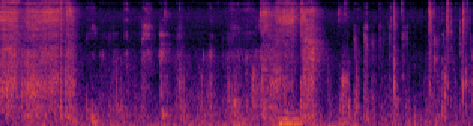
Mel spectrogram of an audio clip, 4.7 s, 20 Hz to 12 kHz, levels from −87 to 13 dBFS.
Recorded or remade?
remade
